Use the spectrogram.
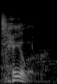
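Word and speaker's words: Teilar: It's spelled T-E-I-L-A-R, but it's pronounced Taylor.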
